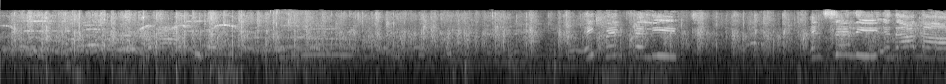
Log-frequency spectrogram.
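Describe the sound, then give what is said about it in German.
Sustained applause from an audience after a band's performance, dense clapping that carries on throughout with scattered cheering voices mixed in. “noch ein bisschen Applaus”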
